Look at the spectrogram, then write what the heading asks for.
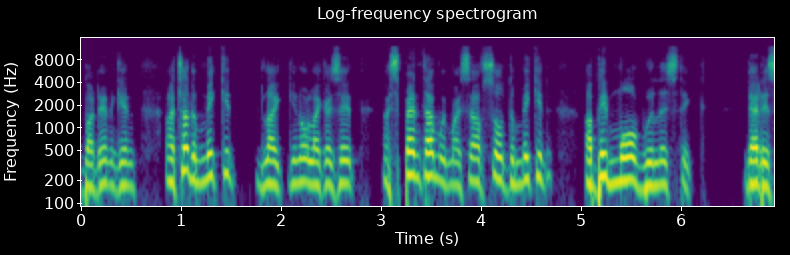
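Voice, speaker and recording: A middle-aged man talking casually as an actor guest on a podcast interview, relaxed and rambling, often asking "you know what I mean" and laughing. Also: sits high, dry recording, studio quality. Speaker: actor and action choreographer guest.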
